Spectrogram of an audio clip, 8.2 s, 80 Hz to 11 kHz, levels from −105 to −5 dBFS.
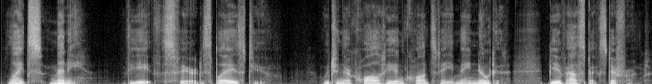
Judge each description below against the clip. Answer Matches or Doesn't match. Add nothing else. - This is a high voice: Doesn't match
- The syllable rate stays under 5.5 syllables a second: Matches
